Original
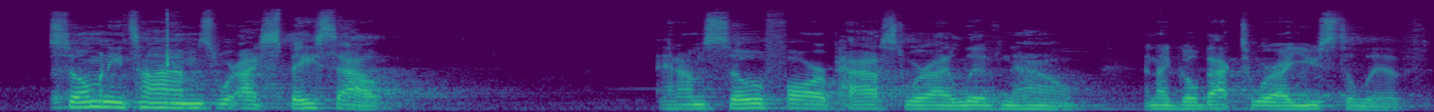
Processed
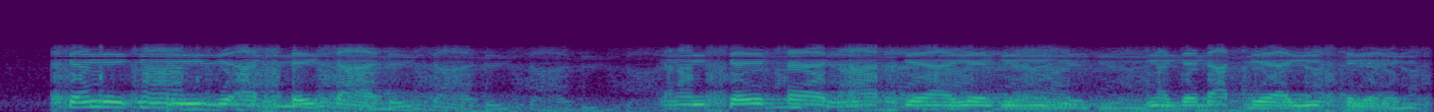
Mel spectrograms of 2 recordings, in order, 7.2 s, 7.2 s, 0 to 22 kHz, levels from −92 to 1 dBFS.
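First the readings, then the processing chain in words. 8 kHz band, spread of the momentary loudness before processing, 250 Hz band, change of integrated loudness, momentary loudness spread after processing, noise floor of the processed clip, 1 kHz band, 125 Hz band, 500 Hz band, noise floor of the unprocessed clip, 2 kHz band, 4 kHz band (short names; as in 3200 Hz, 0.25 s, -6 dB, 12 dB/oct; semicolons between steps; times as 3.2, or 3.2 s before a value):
under -35 dB, 10 LU, -3.5 dB, -5.0 dB, 14 LU, -55 dBFS, -15.0 dB, -8.5 dB, -5.0 dB, -72 dBFS, -4.0 dB, +1.0 dB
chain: HPF 50 Hz 12 dB/oct; in parallel at 0 dB: limiter -23 dBFS, peak gain reduction 10 dB; on the sum: compressor 2:1, threshold -26 dBFS, peak gain reduction 5.5 dB; sample-and-hold 17×; air absorption 170 m; fixed phaser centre 350 Hz, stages 4; on a send: frequency-shifting echo 0.482 s, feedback 50%, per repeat -93 Hz, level -8.5 dB; on the sum: gain -2.5 dB; A-law 64 kbps 8000 Hz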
